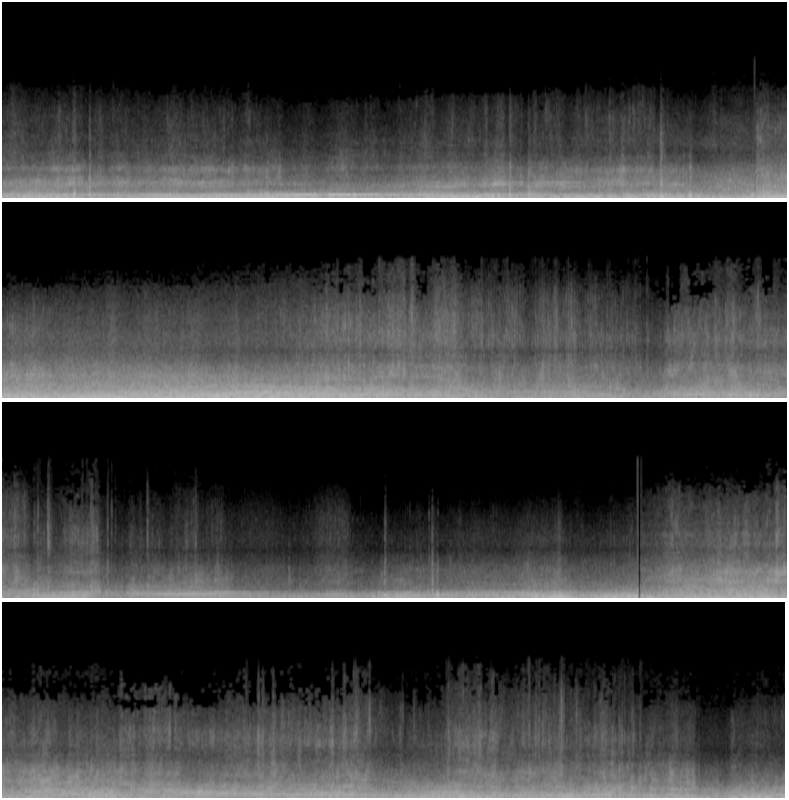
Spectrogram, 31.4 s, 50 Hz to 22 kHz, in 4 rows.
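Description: Racing car engines at speed going past trackside, their pitch rising and falling as they shift and pass. Near the start it is a single Porsche 911 GT3 Cup car; later it is a pack of sports and touring cars running close together, several engines overlapping.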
